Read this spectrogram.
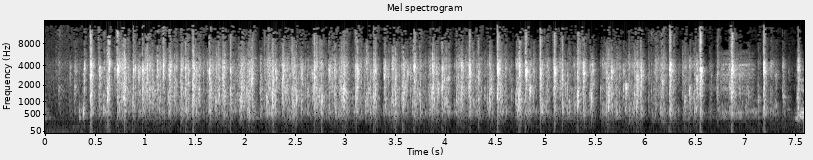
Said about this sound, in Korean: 야 그만하시고 요 박수 한 번 칩시다.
